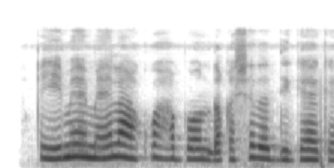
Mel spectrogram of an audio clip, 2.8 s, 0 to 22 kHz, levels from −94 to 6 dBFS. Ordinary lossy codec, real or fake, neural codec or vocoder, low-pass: none; real; none; 10.8 kHz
